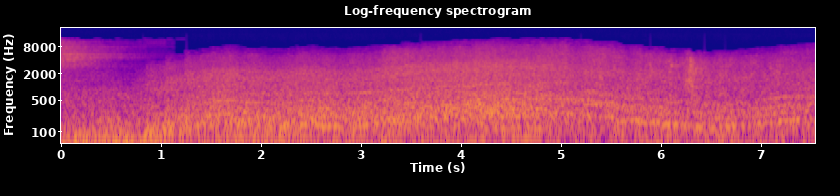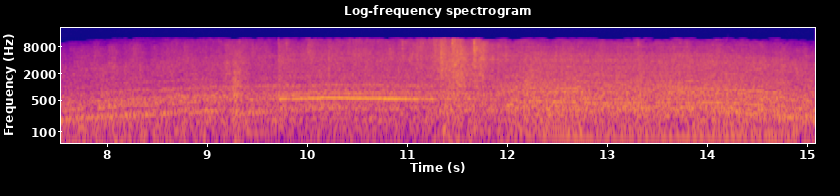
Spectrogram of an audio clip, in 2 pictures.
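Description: A bus engine whines louder, rising and falling in pitch as the bus drives off.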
